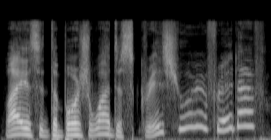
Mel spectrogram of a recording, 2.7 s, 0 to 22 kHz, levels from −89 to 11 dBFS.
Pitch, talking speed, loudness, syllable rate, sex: 210 Hz, 220 wpm, -19 LUFS, 6.2 syllables/s, male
